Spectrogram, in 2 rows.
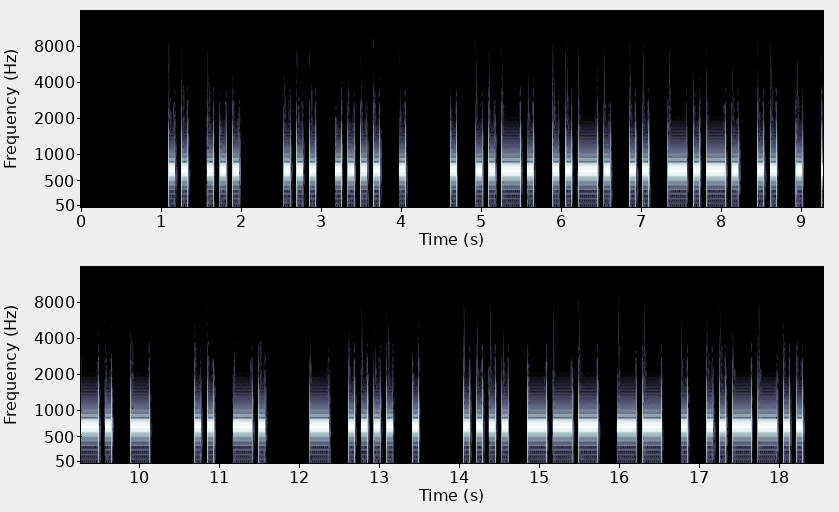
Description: Morse code, heard as a keyed tone, about 14 wpm, 700 Hz. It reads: IS SHE EFFICIENT IN THE HOME?
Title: Sentences from Top 1300 Words 15wpm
